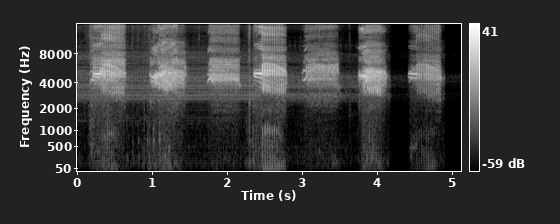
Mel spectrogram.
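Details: Loud, harsh hissing calls from young bulbuls, about seven bursts evenly spaced in a few seconds, with a faint low rustle once.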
